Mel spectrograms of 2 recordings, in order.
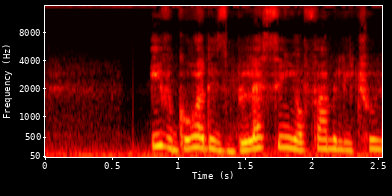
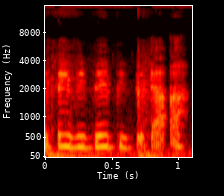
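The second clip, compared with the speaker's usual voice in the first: mock wife; 5 semitones higher, 6 dB quieter, faster than usual. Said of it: "She'll say".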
